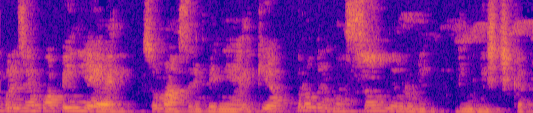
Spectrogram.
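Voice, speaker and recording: Her voice sits on the low side and sounds warm, shaped by a Brazilian Portuguese accent. She is a holistic therapist and folk blesser giving a conversational interview about her practice, thoughtful and often asking for agreement. Echo, a far-off microphone and faint background noise color the recording.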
